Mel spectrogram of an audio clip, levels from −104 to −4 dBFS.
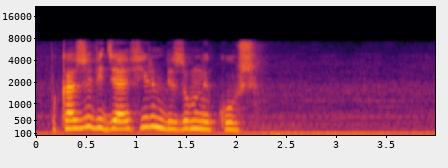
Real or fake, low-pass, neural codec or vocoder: real; 7.2 kHz; none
